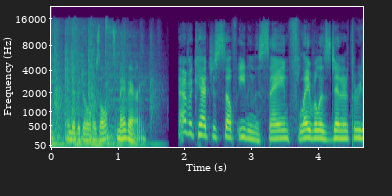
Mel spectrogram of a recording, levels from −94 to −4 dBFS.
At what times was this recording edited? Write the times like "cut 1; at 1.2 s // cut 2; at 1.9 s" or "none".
cut 1; at 1.7 s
